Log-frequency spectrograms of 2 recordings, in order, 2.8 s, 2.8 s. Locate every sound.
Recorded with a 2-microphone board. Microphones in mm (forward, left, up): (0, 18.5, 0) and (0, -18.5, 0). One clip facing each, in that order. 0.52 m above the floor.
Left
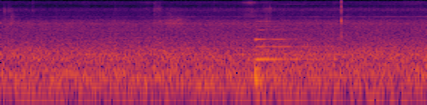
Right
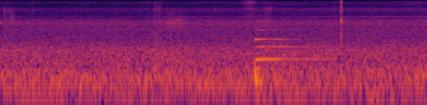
1.7 s a guitar: centre (ahead or behind)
